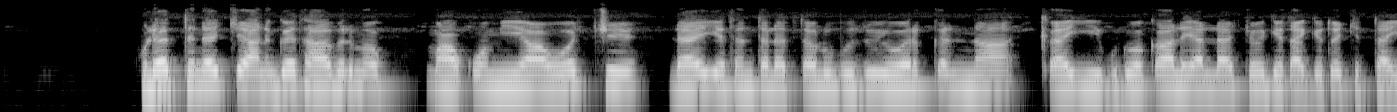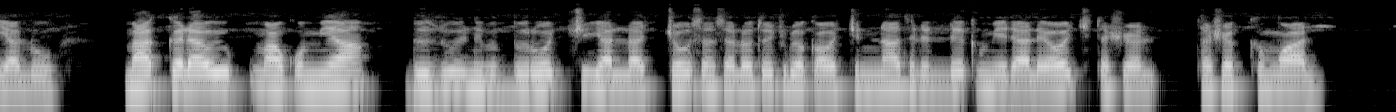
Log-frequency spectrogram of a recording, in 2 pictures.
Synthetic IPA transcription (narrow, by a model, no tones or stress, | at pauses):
hulət̪ːɨnət͡ʃʼːanɡət̪aβɨl | makʼomijawot͡ʃː | lajːɛt̪ʰənt̪ʰʼələt̪ʼːəlubɨzujɛwɔɾkʼnːakʼəjɡud̪okʼaljalːat͡ʃːɛwɡet̪ʼaɡe̞t̪ʰʼo̞t͡ʃːjɪt̪ʰːajːalːu | makːəlawimakʼo̞mija | bɨzunɨβɨbːɨɾo̞t͡ʃːjalːat͡ʃːɛwsənsələt̪ʰo̞t͡ʃːdokʼawo̞t͡ʃːɪnːat̪ʰɨlɨlːɨkʼmed̪aljwot͡ʃː | t̪ʰəʃəkʰːɨmwal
